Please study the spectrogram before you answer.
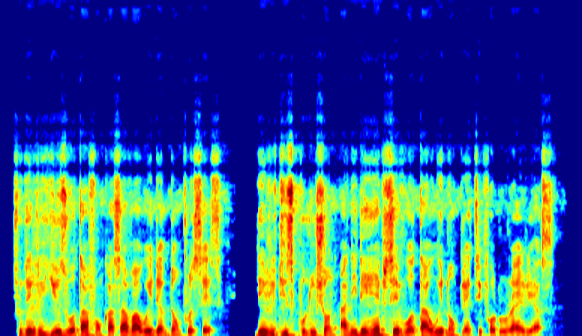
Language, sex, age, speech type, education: Nigerian Pidgin, male, 15-29, spontaneous, tertiary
